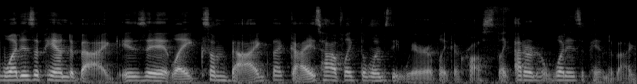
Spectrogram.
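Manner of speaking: ordinary talk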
